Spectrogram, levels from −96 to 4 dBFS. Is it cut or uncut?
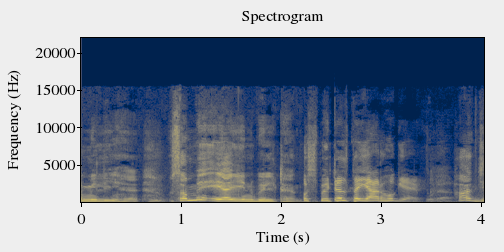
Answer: cut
